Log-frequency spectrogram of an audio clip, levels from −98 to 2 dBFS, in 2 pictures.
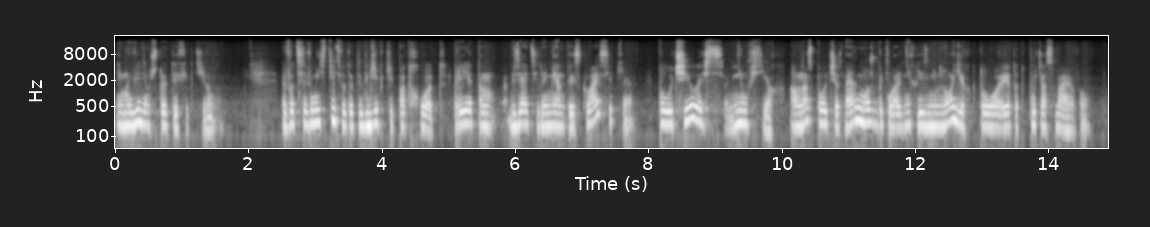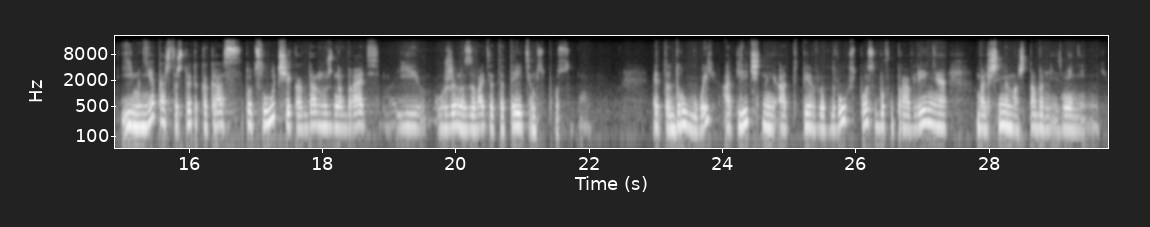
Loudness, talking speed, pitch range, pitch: -12 LUFS, 135 wpm, 160-190 Hz, 170 Hz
